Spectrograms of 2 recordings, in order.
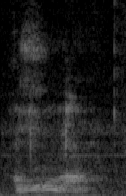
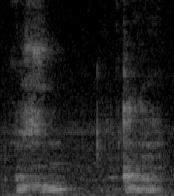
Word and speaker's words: Rouen: For reference, in France, in French it is said as Rouen. Rouen. Rouen.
